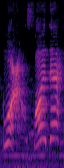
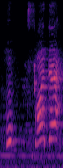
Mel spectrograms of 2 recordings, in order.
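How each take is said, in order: First: The middle glottal stop is pressed hard, like 'ain. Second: The middle glottal stop is said lightly. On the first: The speaker calls it wrong. "terlalu ditekan jadi berubah menjadi huruf ain" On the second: The speaker calls it right. "cukup aja muqsadah"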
